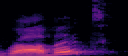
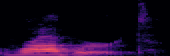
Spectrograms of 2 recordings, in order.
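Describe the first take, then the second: First: It is said with a British accent, R silent. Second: It is said with an American accent, R sounded. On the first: The speaker calls it wrong. "British people would say Robert, so don't say Robert" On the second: The speaker calls it right. "Americans would say"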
